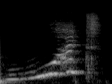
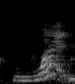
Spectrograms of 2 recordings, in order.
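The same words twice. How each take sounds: First: Very high, rising squeal of disbelief; hammed-up high shriek of a question; incredulous. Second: Said in the usual way. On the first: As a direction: shoot the pitch right up, baffled. Disbelief at the cheater's excuse.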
